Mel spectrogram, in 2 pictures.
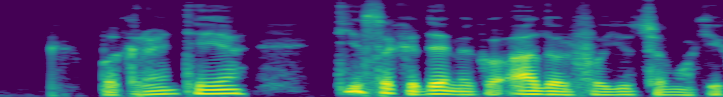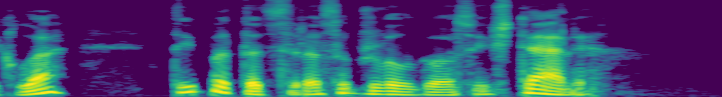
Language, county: Lithuanian, Vilnius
